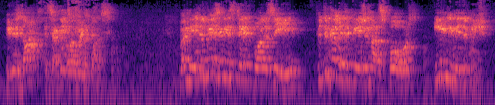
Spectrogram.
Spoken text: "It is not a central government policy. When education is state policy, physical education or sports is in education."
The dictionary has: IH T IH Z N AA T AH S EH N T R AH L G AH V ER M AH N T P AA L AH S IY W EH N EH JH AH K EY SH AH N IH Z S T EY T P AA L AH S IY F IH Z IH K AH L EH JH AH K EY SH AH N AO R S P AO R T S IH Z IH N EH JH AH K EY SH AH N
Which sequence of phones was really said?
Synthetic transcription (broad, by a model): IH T IH Z N AA T AH S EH T AH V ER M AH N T P AA L AH S IY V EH N EH JH AH K EY SH AH N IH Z S T EY T P AA L AH S IY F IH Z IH K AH L EH JH AH K EY SH AH N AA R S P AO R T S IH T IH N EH JH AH K EY SH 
